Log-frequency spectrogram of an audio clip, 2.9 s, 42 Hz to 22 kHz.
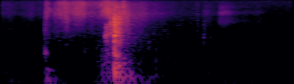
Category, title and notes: Sound effects > Objects / House appliances
Man falls on old sofa. Recorded with M-Audio M-TRACK II and pair of Soyuz 013 FET mics.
